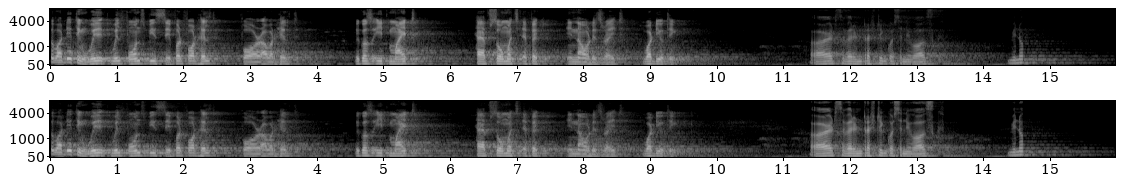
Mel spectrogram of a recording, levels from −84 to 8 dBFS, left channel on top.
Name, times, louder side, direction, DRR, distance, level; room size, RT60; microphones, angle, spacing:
voice 1, 0.0-2.5 2.9-3.6 4.6-5.4 6.4-7.4 7.7-8.5 8.9-9.4, left 2 dB, 30° left, 12 dB, 0.7 m, -27 dB
voice 2, 11.4-13.2 14.4-14.6, right 4 dB, 55° right, 15 dB, 0.6 m, -31 dB
26.0 x 16.0 x 9.2 m, 2.9 s
head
